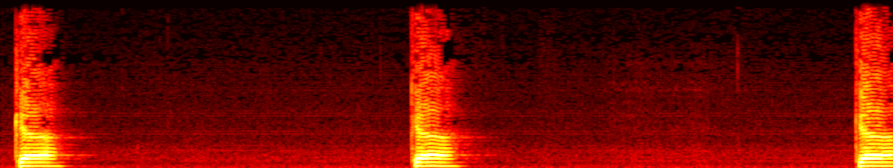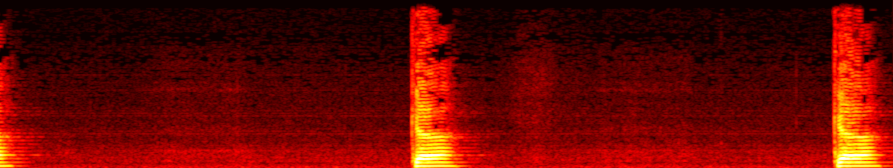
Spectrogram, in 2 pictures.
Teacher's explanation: في شيء من الهمس ولكنه همس لطيف ليس فيه مبالغة ولا هو مبتور · Term: كاف مفتوحة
